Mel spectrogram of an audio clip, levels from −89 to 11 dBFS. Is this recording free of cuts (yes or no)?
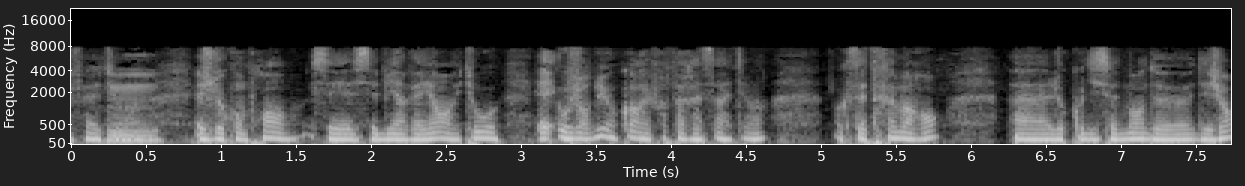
yes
